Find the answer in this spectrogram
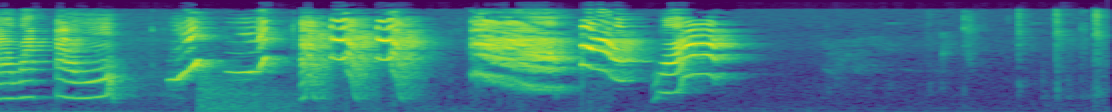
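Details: Talking pet parrot imitating human words such as mummy and mitthu, uttering a burst of harsh, voice-like syllables with rising and falling inflections over about four seconds, followed by faint ticking room noise.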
